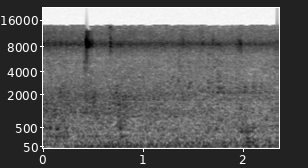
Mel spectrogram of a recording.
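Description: Steady low rumble of street traffic and vehicle engines, with a faint click about half a second in.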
